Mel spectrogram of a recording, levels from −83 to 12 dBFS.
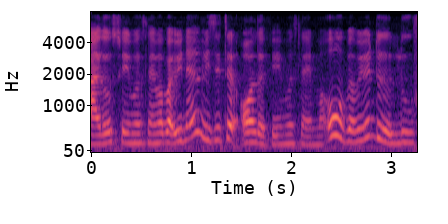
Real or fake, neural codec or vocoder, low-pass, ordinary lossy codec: real; none; 7.2 kHz; none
